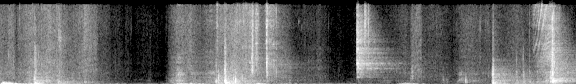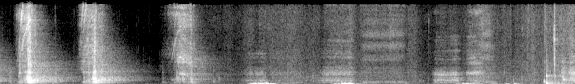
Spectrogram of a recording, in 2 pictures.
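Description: Close, irregular rustling, scraping and knocking of someone moving about and handling things, with a sharp knock about five seconds in and a run of scrapes a few seconds later.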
